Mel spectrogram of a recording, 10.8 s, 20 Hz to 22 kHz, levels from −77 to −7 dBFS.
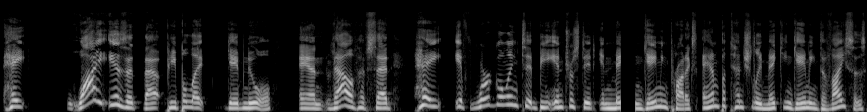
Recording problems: audio cutting out; at 8 s

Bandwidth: 14 kHz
